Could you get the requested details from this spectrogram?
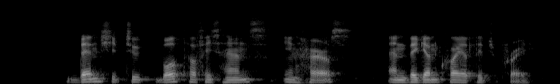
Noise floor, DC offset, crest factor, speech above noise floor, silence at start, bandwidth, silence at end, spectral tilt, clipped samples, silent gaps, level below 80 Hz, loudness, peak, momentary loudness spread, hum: -77 dBFS; under 0.1%; 24 dB; 40 dB; 0.65 s; 10.5 kHz; 0.3 s; -5.5 dB/octave; under 0.1%; none; -72 dBFS; -37 LUFS; -14 dBFS; 14 LU; none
